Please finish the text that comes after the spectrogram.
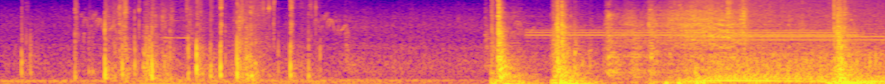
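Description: Car door thuds and a car starting up and pulling away in the video game L.A. Noire, a few sharp knocks and clunks followed by a rising engine hum, with no talking.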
